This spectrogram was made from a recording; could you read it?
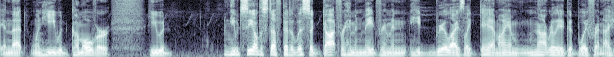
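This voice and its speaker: Casting: male actor as chatty, protective teen boyfriend for audio roleplay; mid-pitched, rambling, halting delivery, very dry recording. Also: dry recording, natural voice. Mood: earnest, fond. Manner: rambling, halting, repeats himself, emphatic. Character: chatty, protective teenage boyfriend reminiscing about his family.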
